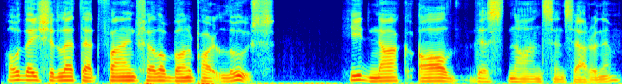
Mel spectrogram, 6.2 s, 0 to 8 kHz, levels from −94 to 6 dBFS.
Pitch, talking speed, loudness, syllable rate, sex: 115 Hz, 155 wpm, -17 LUFS, 4.6 syllables/s, male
